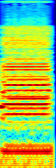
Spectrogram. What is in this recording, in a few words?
firetruck horn; garrysmod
